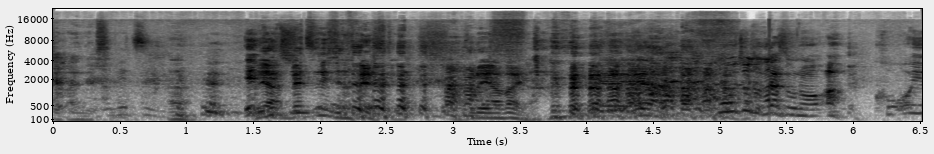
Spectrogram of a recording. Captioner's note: laughs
